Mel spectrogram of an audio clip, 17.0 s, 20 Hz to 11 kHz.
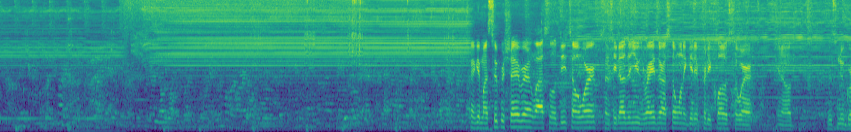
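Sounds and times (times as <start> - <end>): electric hair trimmer buzzing: 0.1 - 9.8, 10.8 - 17.0.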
